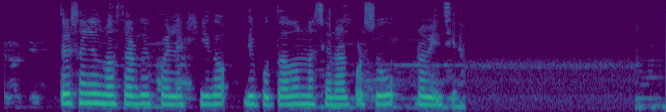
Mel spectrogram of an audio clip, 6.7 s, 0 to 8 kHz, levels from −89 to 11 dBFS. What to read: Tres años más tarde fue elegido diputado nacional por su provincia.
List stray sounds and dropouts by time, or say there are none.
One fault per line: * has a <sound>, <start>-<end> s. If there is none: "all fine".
all fine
